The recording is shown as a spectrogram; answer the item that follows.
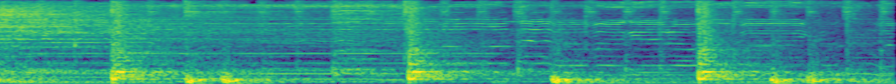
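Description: Gretsch drum kit played in a slow R&B groove, with snare and bass drum hits and cymbals and a crash at the start. It is played along with the recorded song, whose bass line runs underneath.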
